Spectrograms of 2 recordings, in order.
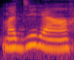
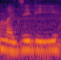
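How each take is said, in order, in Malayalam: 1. r-ന് ശേഷമുള്ള സ്വരം നീണ്ട 'a' ആണ്. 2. r-ന് ശേഷമുള്ള സ്വരം നീണ്ട 'ee' ആണ്. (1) "മജ്രാഹ എന്ന് ഉച്ചരിക്കുന്നില്ല" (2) "മജ്രീഹ എന്ന് ഉച്ചരിക്കുന്നില്ല"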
